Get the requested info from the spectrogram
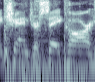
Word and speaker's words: Chandrasekhar: Jay Chandrasekhar, he's going to be here from Broken Lizard. Did I not say it right? – No, you're nailing it.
